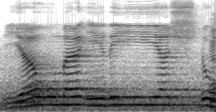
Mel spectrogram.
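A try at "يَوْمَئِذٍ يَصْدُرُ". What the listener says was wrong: Nah, enggak yas. shad yas.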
